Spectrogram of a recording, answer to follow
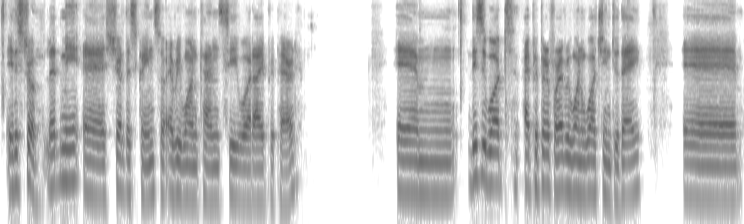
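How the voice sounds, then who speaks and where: A middle-aged man speaks over a video call, at an ordinary mid pitch. He talks in a measured, thoughtful way, pausing often with fillers as he explains his teaching. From Argentina. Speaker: tango teacher, guest. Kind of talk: online summit interview, presenting.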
